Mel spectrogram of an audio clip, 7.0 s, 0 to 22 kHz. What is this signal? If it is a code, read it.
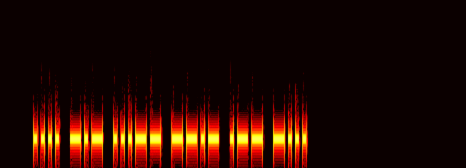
Morse code, heard as a keyed tone, about 22 wpm, 700 Hz. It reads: HK3QWB
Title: DXCC-100 Call Signs - 6 Characters - Repeated 2x - 22wpm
